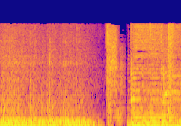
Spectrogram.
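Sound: motorcycle engine revving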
